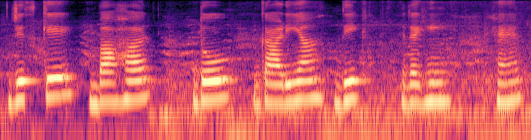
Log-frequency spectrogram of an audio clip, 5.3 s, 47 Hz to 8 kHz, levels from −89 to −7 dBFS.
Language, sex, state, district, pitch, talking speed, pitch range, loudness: Hindi, female, Delhi, New Delhi, 200 Hz, 90 wpm, 185-205 Hz, -15 LUFS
